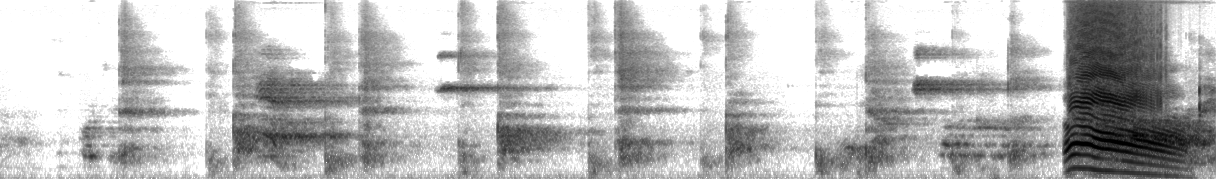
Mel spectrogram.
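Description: Paddles tap a ball back and forth.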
